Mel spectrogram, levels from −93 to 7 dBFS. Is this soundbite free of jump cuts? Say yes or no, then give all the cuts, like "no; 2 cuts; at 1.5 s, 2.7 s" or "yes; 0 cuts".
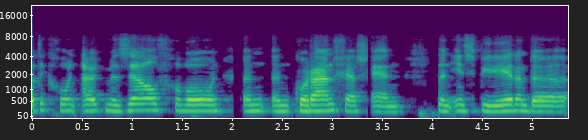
no; 4 cuts; at 2.0 s, 2.6 s, 3.3 s, 4.1 s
